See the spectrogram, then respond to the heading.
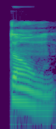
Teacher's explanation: esse M, por estar no final, ele, após a vogal, ele virou um tio sobre ela, e por estar no fim, virou um W. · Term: semivogal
